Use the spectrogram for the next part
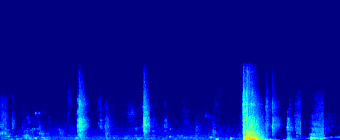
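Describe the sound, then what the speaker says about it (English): A door pulled shut indoors lands as a single loud, sharp thud near the end, after several quieter household knocks and rustles. "I have to close my door or you're going to hear my dogs barking."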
